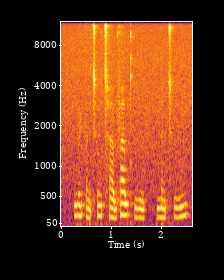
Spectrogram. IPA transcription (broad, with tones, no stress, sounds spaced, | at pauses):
w ɵ˧ ɥ h ɐ˨˩ ŋ t͡sʰ ʊ˧ ŋ t͡sʰ aː˨˩ w f aː˥ w kʷʰ iː˨˩ w | n̪ ɐ˨˩ n t͡sʰ uː˨˥ j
